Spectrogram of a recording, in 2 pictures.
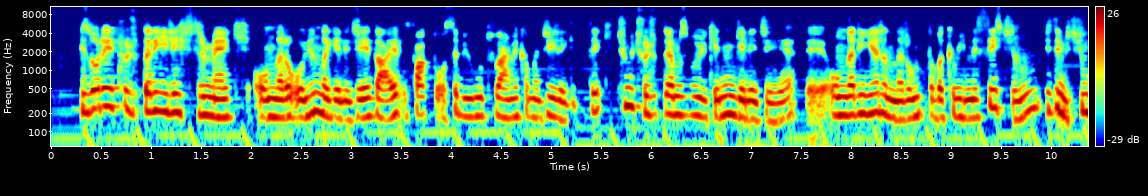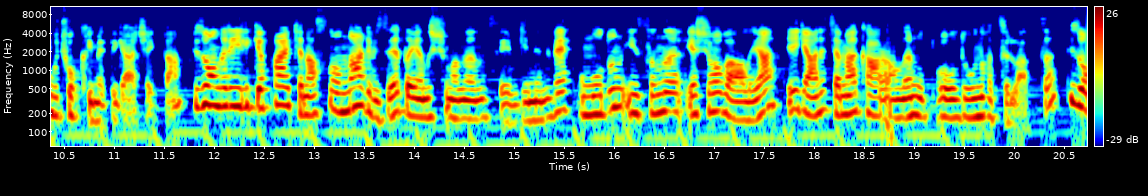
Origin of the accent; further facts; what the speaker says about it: Gaziantep, Turkey; born there; Ben de Gaziantep doğumluyum.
